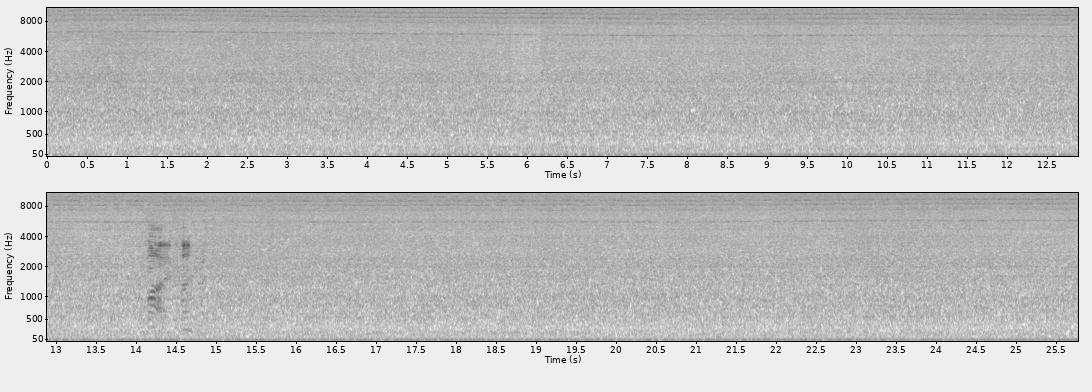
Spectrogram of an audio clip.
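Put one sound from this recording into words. A jet's engines hum steadily with a rushing of air.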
